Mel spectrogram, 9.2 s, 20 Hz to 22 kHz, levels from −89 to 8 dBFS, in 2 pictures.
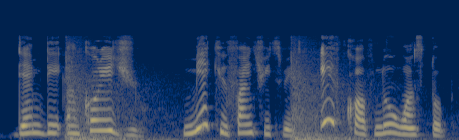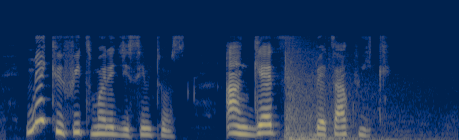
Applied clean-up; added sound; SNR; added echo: none; Slam; 13 dB; none.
